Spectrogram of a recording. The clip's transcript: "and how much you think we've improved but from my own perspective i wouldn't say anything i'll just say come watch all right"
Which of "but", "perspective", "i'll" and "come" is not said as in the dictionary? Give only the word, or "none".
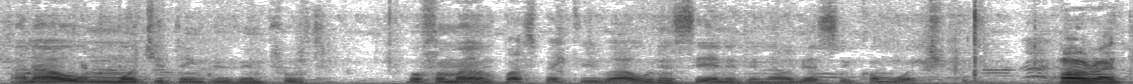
i'll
